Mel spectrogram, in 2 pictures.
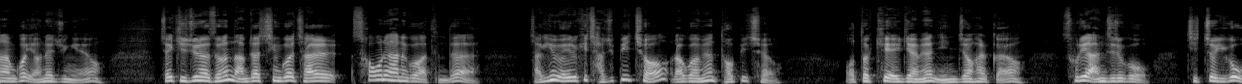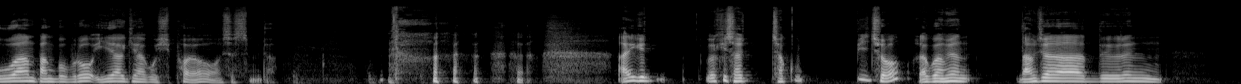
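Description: No technical faults can be heard anywhere in the speech recording; the signal stays continuous and steady throughout.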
